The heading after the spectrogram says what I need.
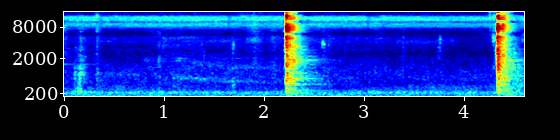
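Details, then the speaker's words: Whirlpool/Maytag Centennial top-load washer set to drain and spin with the water not hooked up: two sharp clicks over a low hum with no spin; the board powers the lid lock but it fails to engage, so replace the lid lock. "and hear the lid lock is trying to lock so the lid the luck has failed sometimes you can spray some WD-40"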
